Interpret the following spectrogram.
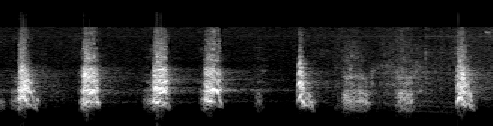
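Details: Meya the German wachtelhund playing with a raccoon dog, barking steadily about twice per second, several louder sharp barks mixed with softer, lower ones.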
